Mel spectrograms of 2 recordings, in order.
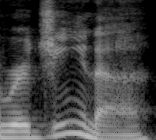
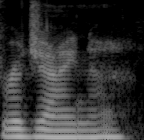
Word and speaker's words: Regina: that she planned to take a bus to Regina for a vacation I think it's Regina shut the up Regina Regina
